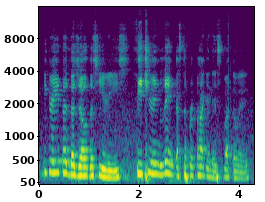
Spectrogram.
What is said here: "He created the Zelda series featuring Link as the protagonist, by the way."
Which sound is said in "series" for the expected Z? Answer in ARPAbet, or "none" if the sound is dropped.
S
